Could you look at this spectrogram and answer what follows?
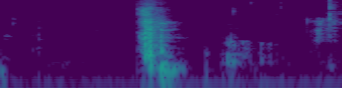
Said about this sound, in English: Excuse me while I take a quick sip.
